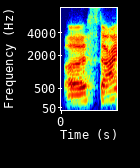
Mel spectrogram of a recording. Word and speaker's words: Skigh: And it's Sky is spelled Skigh.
